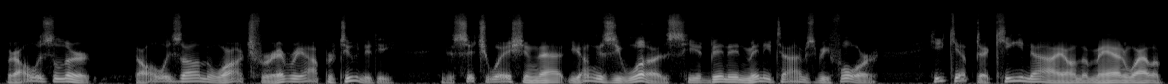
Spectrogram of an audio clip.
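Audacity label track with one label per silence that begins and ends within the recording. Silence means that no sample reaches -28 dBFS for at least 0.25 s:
0.850000	1.370000	silence
3.850000	4.500000	silence
8.700000	9.350000	silence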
